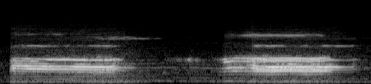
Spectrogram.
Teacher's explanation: با جو ہے نا یہ دونوں ہونٹوں کی جو ہمارے درمیان والا حصہ ہے، نہ خشکی والا نہ تری والا. دیکھیں با، باہر کا جو حصہ ہے نا درمیان میں، نہ کہ یہ والا نہ یہ والا.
